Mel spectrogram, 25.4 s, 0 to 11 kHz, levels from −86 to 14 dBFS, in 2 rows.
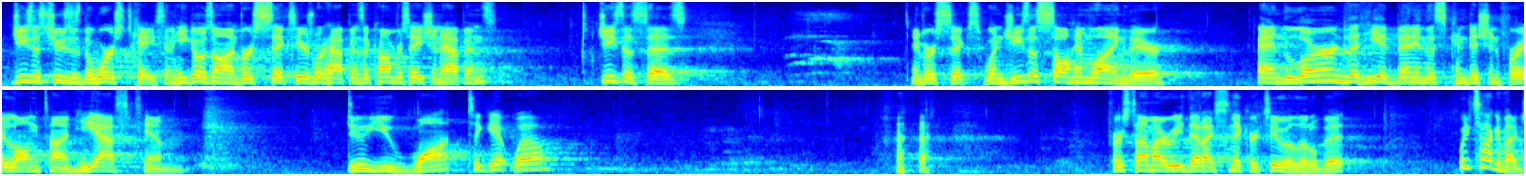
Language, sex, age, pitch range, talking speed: English, male, 30-49, 170-220 Hz, 155 wpm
